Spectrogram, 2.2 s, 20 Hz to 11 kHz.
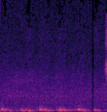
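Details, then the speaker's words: Fetal heart monitor during labour: fast, regular whooshing pulses around 140 a minute as the mother has contractions; she is dilating, with suspected blood-pressure/placenta issues, later diagnosed preeclampsia and likely induction. "I think this is what monitors the baby's heart beat us in contraction oh you're about that one yeah I feel it their way closer now"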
